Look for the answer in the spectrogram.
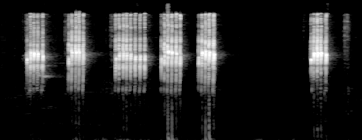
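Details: Javan white-eye, a Java endemic, delivering 'ngebren' drilling song: five short high rattled bursts about half a second apart, then a pause and one final burst.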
